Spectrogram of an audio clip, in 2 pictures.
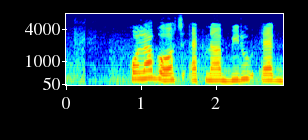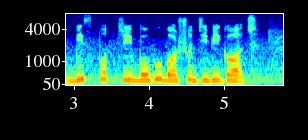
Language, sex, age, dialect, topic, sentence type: Bengali, female, 31-35, Rajbangshi, agriculture, statement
